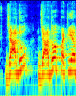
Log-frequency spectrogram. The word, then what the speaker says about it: जादू पटिया: जादू पटिया, ठीक है, ये एक संथाली वर्ड है। तो यहाँ पे आपकी जो प्रोनाउंसिएशन है वो संथाली वाली जो है आएगी। जादू पटिया बोलते हैं इसको, ठीक है।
